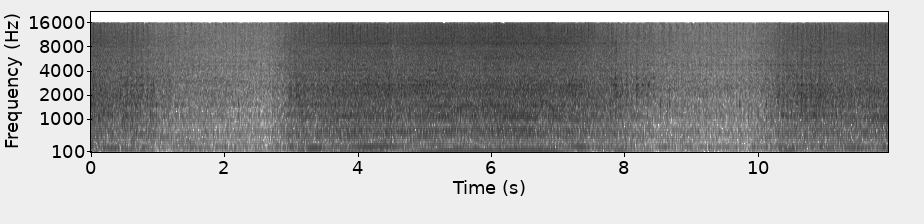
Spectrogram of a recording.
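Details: VW Golf VR6 2.9, 103,000 km, idling and blipped: a hissy rubbing wash that swells with revs. The owner heard a chain-like rub for a while and replaced the upper hydraulic tensioner screw, after which the noise got louder. Suspected timing chain rub, cause unconfirmed.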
